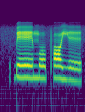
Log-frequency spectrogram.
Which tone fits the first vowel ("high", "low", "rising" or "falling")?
high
